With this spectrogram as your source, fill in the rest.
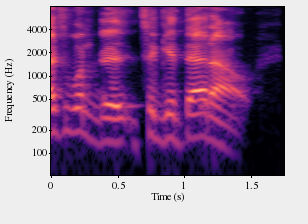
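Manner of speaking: ordinary talk, nothing marked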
